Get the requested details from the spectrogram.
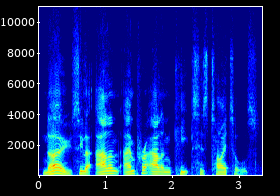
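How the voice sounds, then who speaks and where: A man's voice: a little high, lively intonation, normal speed, no echo. A man from East London with an English accent, giving rambling, anecdotal live-stream commentary on a strategy game and swearing casually.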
